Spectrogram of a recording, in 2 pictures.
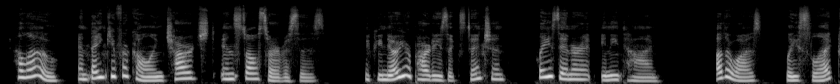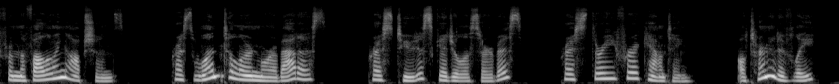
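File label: American English, IVR General; GoLocalise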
